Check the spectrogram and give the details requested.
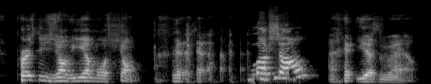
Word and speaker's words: Marchand: French thing, you got to say Percy Jean-Pierre Marchand. Marchand? Yes, ma'am. Sounds Okay. We usually say Marchand, though. Oh, okay, But yeah, Marchand. that's the proper pronunciation.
